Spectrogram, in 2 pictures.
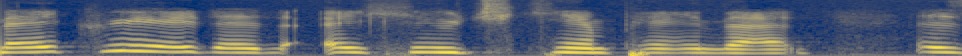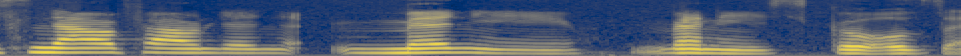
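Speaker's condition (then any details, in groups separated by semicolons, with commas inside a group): Cerebral palsy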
